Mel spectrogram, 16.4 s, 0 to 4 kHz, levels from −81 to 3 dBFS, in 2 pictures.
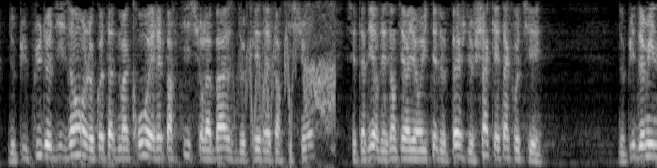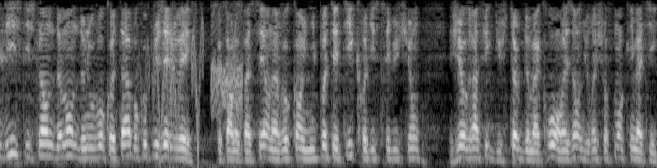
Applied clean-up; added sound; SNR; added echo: none; Scratching (performance technique); 12 dB; reverberation time 0.2 s.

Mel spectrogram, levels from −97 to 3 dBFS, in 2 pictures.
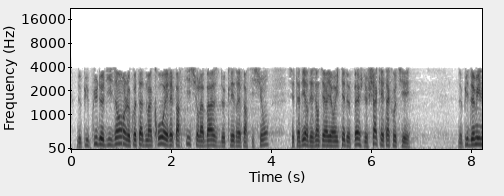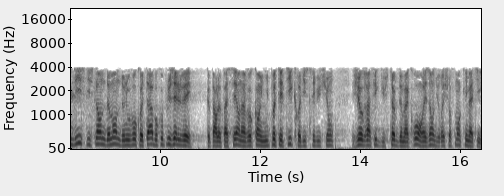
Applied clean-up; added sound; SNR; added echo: none; none; none; none.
